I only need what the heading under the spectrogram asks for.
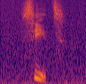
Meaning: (noun) plural of seat; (verb) third-person singular simple present indicative of seat
- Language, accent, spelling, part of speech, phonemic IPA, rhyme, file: English, US, seats, noun / verb, /siːts/, -iːts, En-us-seats.ogg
